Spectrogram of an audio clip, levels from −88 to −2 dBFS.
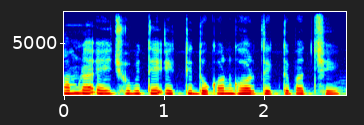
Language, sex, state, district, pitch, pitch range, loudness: Bengali, female, West Bengal, Alipurduar, 250 Hz, 240-260 Hz, -14 LUFS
